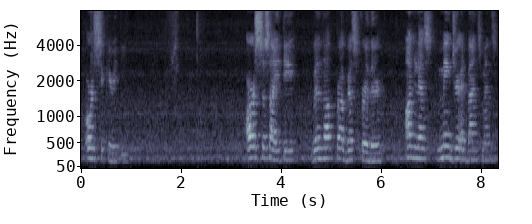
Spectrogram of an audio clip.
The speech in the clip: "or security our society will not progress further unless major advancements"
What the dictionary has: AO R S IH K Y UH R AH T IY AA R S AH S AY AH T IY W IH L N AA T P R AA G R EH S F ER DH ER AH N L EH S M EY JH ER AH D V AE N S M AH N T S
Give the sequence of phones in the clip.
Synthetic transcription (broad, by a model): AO R S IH K Y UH R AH T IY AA W S AH S AY AH T IY W IH L N AA T P R AA G R EH S F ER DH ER AH N L EH S M EY JH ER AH D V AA N S M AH N T S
